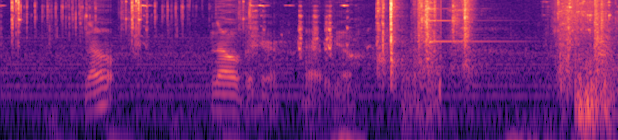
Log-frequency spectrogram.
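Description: A lock pick scrapes and clicks inside a metal lock.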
